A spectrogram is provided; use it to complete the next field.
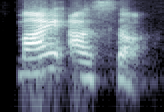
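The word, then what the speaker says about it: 毎朝: Sensei, just quickly, the fourth sentence, the first word, how did you pronounce that? Mayosa? My asa.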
